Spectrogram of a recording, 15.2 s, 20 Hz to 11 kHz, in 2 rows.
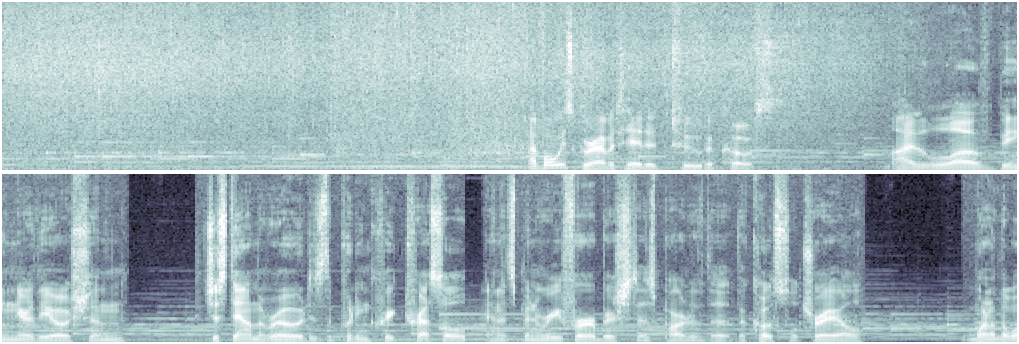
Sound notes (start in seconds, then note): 0.2 gentle music; 3.1 crashing waves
